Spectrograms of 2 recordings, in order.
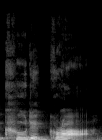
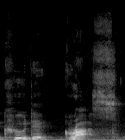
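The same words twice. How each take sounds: First: The final S sound of grace is dropped. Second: The final S sound of grace is pronounced. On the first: The speaker calls it wrong. "a lot of people are afraid about the, the French endings... they say the coup de grace" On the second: The speaker calls it right. "but it's actually the coup de grace"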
